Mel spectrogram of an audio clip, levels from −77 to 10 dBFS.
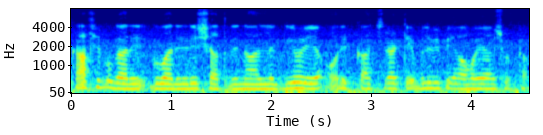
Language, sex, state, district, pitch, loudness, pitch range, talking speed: Punjabi, female, Punjab, Kapurthala, 175 Hz, -21 LUFS, 170-185 Hz, 250 wpm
